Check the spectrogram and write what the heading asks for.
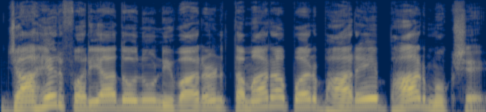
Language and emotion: Gujarati, neutral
